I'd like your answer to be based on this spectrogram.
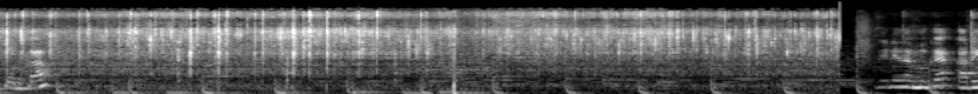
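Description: Curry leaf sprig dropped into hot oil with green chillies and onions for Kerala pumpkin tamarind curry, crackling and sizzling steadily up close with sharp popping bursts, then a brief drop-off before the frying resumes.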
